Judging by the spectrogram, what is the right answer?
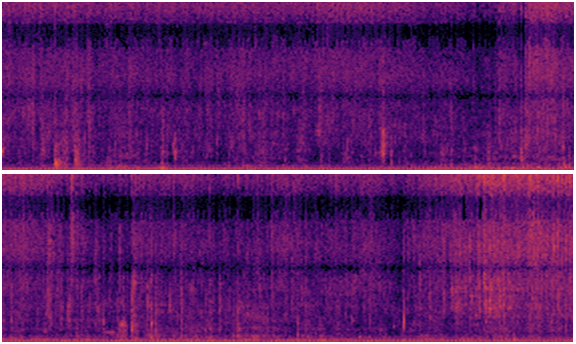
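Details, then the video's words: Farm pigs raised for sale, feeding: wet slurping, smacking and chewing clicks in quick irregular bursts over a steady low mechanical hum, with a rise in splashing noise near the end. "Pig Farming Eating"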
